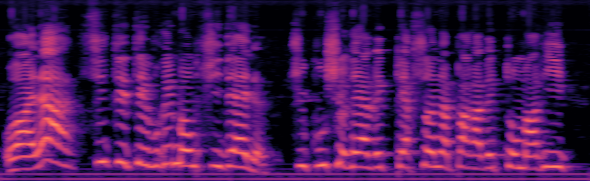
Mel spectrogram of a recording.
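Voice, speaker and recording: Blunt high-voiced French woman, lo-fi. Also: a little fast. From France. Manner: blunt and crude, addressing viewers directly. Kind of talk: casual monologue.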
